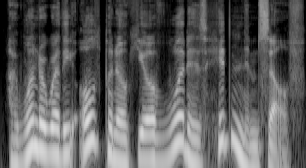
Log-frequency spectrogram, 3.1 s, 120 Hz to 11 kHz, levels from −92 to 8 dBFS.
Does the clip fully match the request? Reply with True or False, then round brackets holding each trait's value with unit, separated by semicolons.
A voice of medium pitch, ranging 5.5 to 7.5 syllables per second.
True (160 Hz; 5.9 syllables/s)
